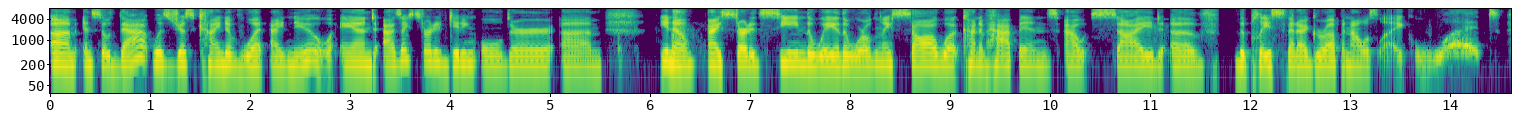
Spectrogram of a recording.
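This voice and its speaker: A woman talks at a fairly slow pace with hardly any pauses, using a medium pitch and fairly even intonation. The sound is dry and close with no echo, over a quiet background. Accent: Californian. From Southern California (Orange County). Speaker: singer in a band. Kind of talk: interview. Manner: hesitant, many fillers.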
